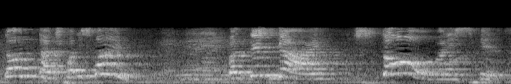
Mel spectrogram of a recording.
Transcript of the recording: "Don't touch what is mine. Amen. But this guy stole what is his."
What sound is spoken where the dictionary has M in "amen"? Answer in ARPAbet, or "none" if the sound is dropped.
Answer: none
